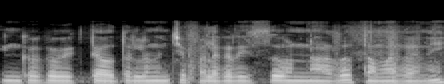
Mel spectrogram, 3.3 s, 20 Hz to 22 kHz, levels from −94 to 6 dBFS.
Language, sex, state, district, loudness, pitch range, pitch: Telugu, male, Andhra Pradesh, Sri Satya Sai, -18 LUFS, 95-100 Hz, 95 Hz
